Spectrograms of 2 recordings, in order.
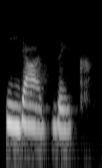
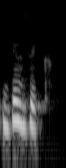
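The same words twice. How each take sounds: First: "язык" with a full clear ya, ya-ZYK; wrong spelling pronunciation. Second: "язык" starting ye, between i and ye; reduced unstressed vowel. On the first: Teacher showing what not to say, "язык" as yazyk. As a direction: give "язык" an open "ya". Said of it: "On ne dit pas". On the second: Teacher showing what one says, "язык" as yizyk. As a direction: say "язык" as yi-ZYK. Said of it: "On dit язык". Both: Shown as a demonstration.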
